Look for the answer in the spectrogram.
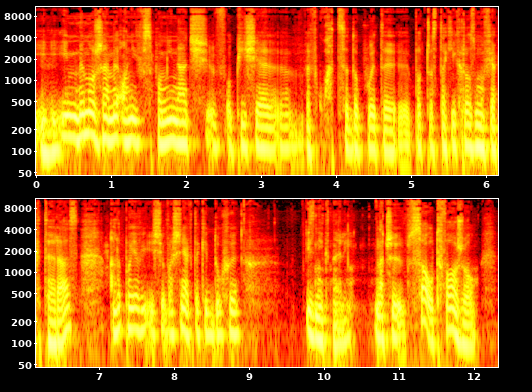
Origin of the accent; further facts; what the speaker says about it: Białystok, Podlaskie Voivodeship, Poland; Białystok i Rzeszów. Jestem z Białegostoku, jest Rzeszowa.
